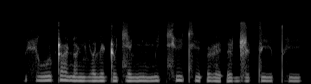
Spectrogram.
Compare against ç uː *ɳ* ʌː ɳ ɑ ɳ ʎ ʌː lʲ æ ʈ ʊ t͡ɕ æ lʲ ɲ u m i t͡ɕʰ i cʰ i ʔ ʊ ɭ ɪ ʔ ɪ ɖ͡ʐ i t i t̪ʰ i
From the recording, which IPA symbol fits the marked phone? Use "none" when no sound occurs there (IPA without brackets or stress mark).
ʈ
